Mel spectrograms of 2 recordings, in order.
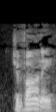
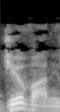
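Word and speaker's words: Johvonnie: Giovanni. Giovanni. Okay, I was going to say, I thought maybe you were saying it like Giovanni, like the Italian version, but Parents, that's not.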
